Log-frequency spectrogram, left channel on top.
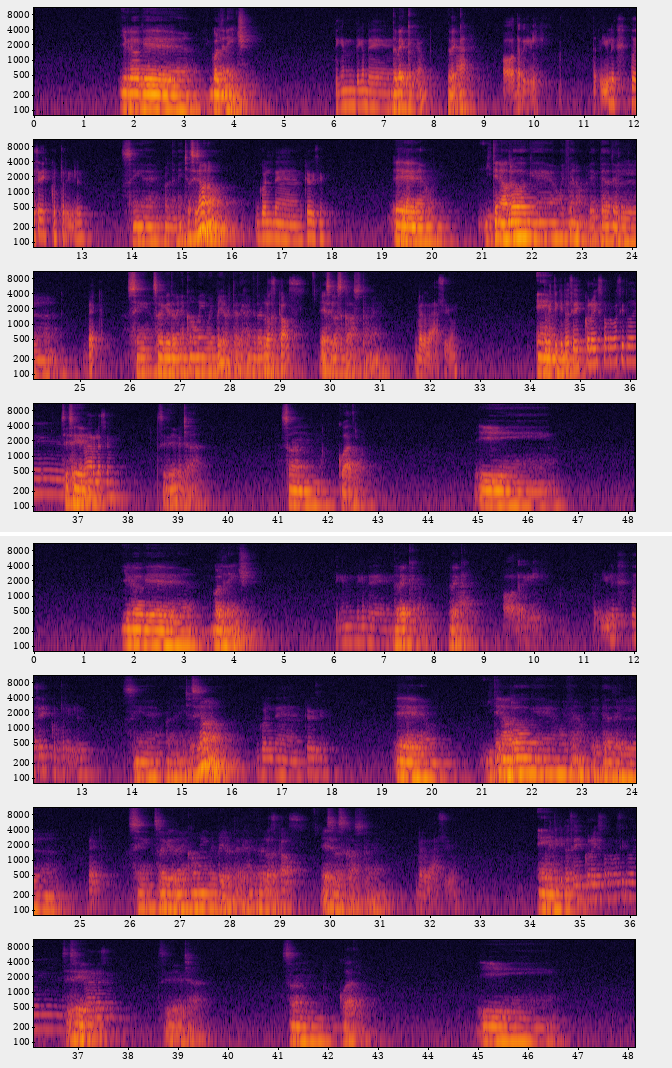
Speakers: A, on the left; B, on the left.
A: yo creo que Golden Age,
B: ¿De quién, de quién? ¿De
A: de Beck.
B: Neil Young?
A: De Beck.
B: Ah, oh, terrible, terrible. Todo ese disco es terrible.
A: Sí, de Golden Age. Así se llama, ¿no?
B: Golden, creo que sí.
A: Eh,
B: Qué gran disco, weón.
A: y tiene otro que es muy bueno. Espérate, el.
B: Beck,
A: Sí, o sea que también es como muy, muy para llorar. Espérate, deja de intentar acordarme.
B: Los Caos,
A: Ese Los Cos también.
B: ¿verdad? Sí,
A: Em,
B: Porque cachai que todo ese disco lo hizo a propósito de que
A: sí, sí,
B: terminó una relación.
A: sí, sí, cachada. Son cuatro. Y.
